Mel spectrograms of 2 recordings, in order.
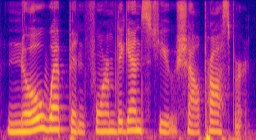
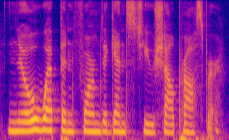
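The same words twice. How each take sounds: First: It is said with strong, intense power. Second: It is said in a light, casual way.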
